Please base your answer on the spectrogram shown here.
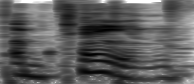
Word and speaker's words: obtain: Kind of like the word obtain. Ob is kind of a lower lazier pronunciation. And then tain feels really strong.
